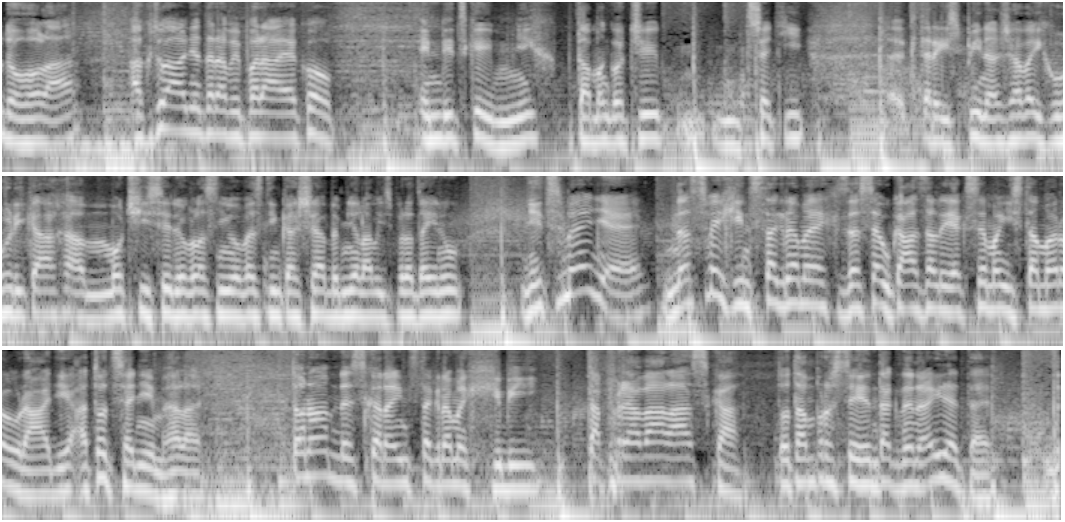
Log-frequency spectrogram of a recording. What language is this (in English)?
Czech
